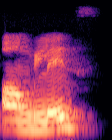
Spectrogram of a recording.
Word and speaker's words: anglaise: Otherwise, you can say, if it is a feminine gender, you should add extra e and pronounce it like tu es anglaise, tu es anglaise.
